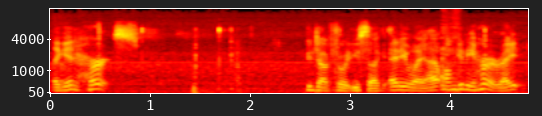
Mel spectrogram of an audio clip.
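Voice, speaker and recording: A young man casually telling a comic personal anecdote on a podcast, animated and slangy with some swearing. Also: fairly high pitch, normal speed, slight background noise. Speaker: podcast storyteller.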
